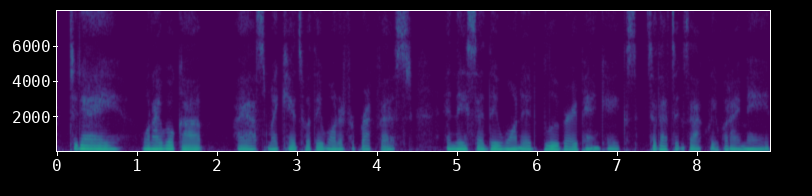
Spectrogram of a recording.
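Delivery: calm, soft, soothing, relaxing zen voiceover. Imitating a cooking creator's video voiceover, in a put-on relaxing zen voice. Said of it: "she talks kind of like this".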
